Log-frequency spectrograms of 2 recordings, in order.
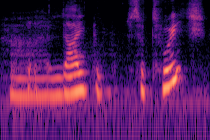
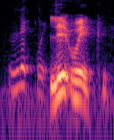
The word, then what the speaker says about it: Litwick: Light switch? Litwick.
